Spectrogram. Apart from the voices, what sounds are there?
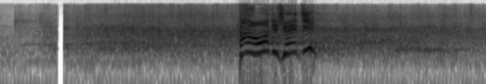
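audience applause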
